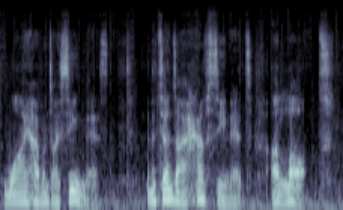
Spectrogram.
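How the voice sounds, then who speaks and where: A man live-streams a game, chatting casually and rambling, swearing freely and restarting often, with faint game music in the background. His mid-range voice has a sing-song quality and a measured pace.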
